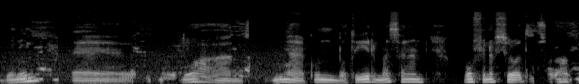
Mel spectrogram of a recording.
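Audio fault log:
0.00–0.72, 1.25–1.95, 2.32–3.09 and 5.29–5.78 s: other side's voice leaking through. A second voice sits under the talker, about 10 to 25 dB below. It is likely loudspeaker echo that the echo canceller failed to remove from the microphone.
1.35–1.81, 2.45–2.84 and 5.26–5.80 s: speech suppressed in double talk. The talker's level dips by up to about 20 dB while the other side speaks. The echo canceller likely could not separate the two voices and turned both down.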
